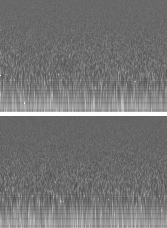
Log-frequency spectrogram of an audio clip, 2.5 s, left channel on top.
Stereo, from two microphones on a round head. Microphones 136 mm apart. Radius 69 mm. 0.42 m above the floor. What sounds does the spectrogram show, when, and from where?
Only background noise.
